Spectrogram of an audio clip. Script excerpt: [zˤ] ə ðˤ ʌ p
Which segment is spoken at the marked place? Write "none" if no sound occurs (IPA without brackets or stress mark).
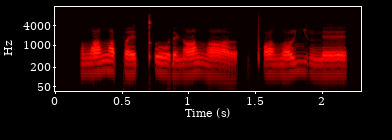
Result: ðˤ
